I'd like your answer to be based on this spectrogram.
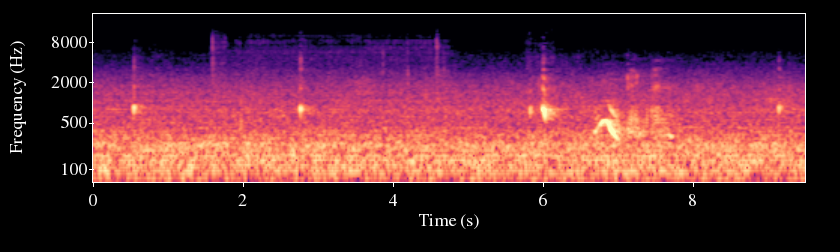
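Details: Infant on day 2 with hiccups: four short, sharp hiccups every two to three seconds, about 25 a minute, over steady room hum.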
